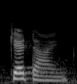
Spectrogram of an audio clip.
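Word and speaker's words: cation: इसकी प्रोनाउंसिएशन देख लें, ION की प्रोनाउंसिएशन तो आयन ही होती है। ठीक है। और AN की हो जाएगी एन और CAT कैट। ठीक है। सो प्रोनाउंसिएशन will be एनायन एंड कैटायन।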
